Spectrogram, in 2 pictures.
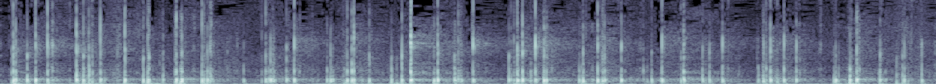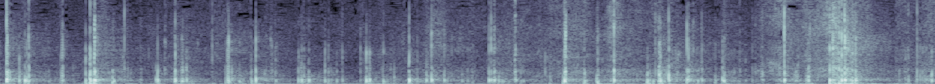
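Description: Nails and fingertips rapidly tap and scratch a hollow, empty pink and white athletic sneaker, mostly on its pink patterned rubber sole, close to the microphone. The result is a fast, steady stream of short, dry, crackly clicks with a hollow midrange knock and bright scratchy edges, each hit dying away almost instantly.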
